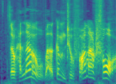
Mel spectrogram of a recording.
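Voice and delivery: put-on very high, filtered, old-time vintage radio sound. Opening an episode playing Fallout 4, in an old radio effect voice. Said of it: "The old radio effect on my voice".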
